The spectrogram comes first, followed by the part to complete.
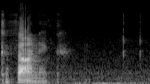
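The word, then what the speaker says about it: chthonic: track down local Sonic keys so they're pronounced cathonic could have fooled me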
